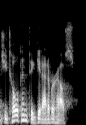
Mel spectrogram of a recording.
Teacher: Now we need the Vv sound in of because we don't pronounce the H in her. We link the sounds.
